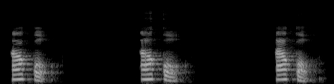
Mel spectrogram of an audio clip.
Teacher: the letter qaf, when that letter is read with the sukoon, we need to apply qalqala to it, that we need to bounce it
